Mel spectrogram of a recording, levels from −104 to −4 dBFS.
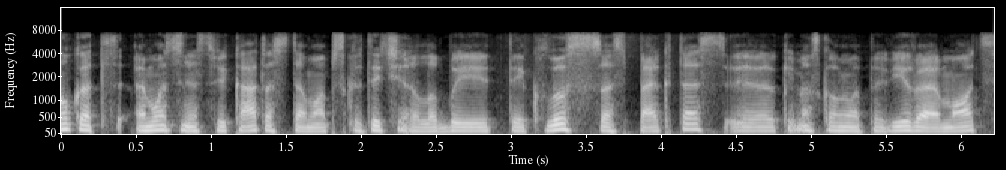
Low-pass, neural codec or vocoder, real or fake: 7.2 kHz; codec, 16 kHz, 2 kbps, FunCodec, trained on LibriTTS, 25 frames a second; fake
